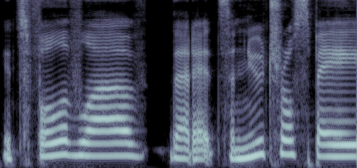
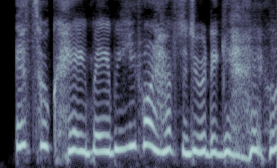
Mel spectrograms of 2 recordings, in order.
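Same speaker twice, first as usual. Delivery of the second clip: high, fast, coddling mom voice; sweet pushover mom talking to her kid; soothing mom voice; 7 semitones higher, much faster than usual. Retold or imitated. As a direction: coo like an overprotective mom. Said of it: "I am so that mom".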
